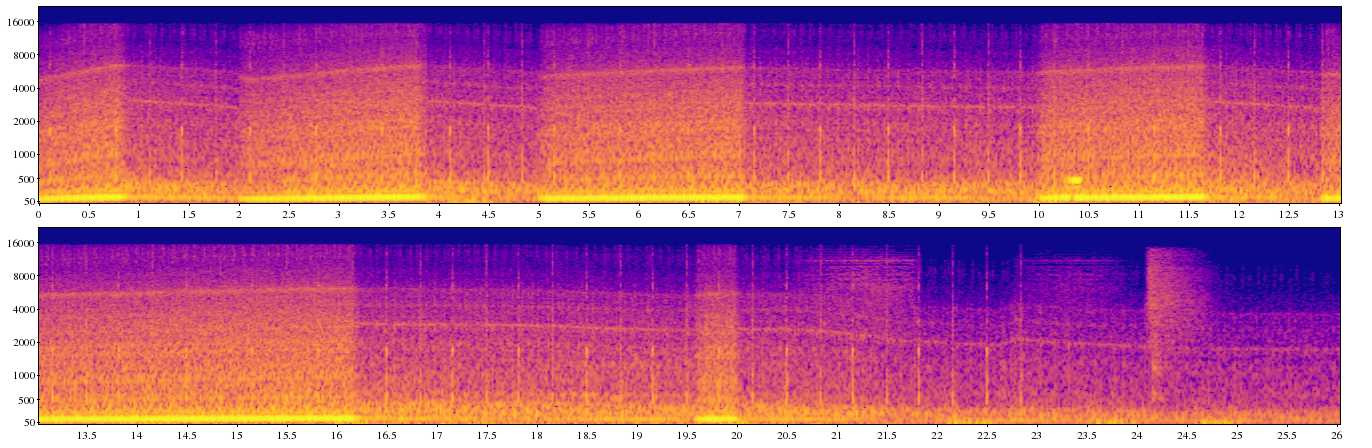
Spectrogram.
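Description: A bus engine hums and rises in pitch as it speeds up, then winds down as it slows.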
